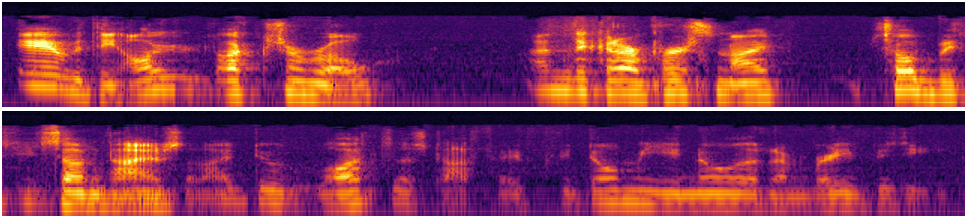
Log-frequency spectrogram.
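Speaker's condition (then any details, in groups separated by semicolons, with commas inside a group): Multiple sclerosis; affecting speech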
